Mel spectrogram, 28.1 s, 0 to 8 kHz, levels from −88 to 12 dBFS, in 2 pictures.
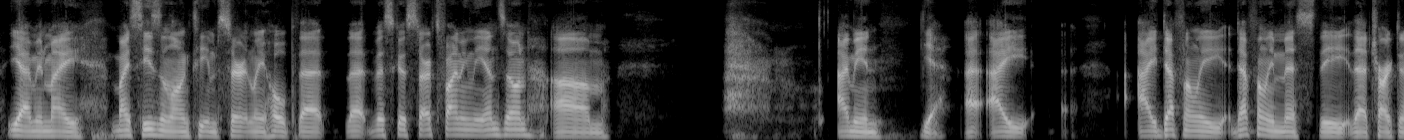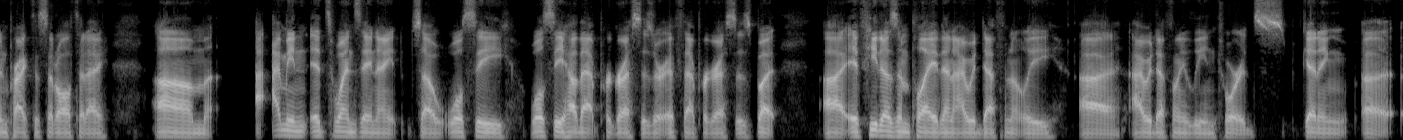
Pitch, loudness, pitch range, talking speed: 95 Hz, -20 LUFS, 85-100 Hz, 155 wpm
